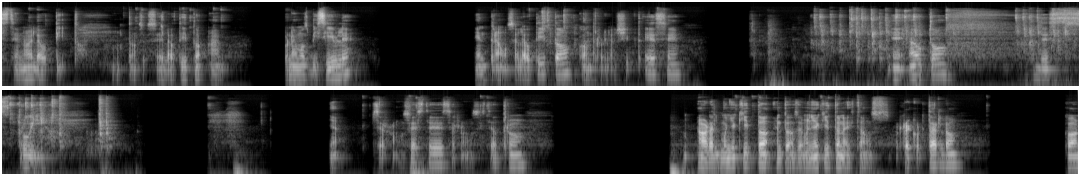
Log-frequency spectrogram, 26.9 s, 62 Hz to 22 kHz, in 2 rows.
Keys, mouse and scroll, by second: 0.0 click, 0.3 click, 1.6 click, 2.2 right click, 2.6-3.3 right drag, 3.8-4.6 scroll up 4, 5.0 click, 5.2 click, 5.5 scroll up 2, 8.2 click, 9.8-14.4 typing, 15.9 click, 17.2 click, 17.9 click, 18.5 click, 19.4 click, 20.8 click, 21.1 click, 22.6 click, 22.8 click, 23.7 click, 25.7 click, 26.0 click.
